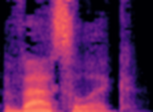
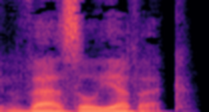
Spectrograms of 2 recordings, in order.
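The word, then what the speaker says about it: Vasilyevich: Yik kotelnikov reminded him pronouncing it not vasilic but fully vasilik and this pronunciation was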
